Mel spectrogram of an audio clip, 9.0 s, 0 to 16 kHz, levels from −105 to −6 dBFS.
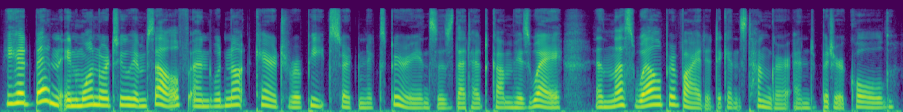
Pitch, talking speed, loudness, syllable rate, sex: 200 Hz, 195 wpm, -20 LUFS, 4.9 syllables/s, female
